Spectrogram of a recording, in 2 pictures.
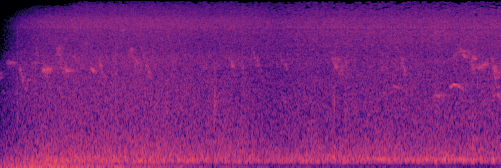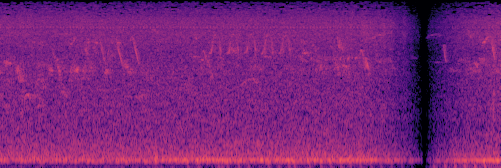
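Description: Quiet outdoor ambience with small birds chirping and twittering in short, scattered calls over a steady low hum. The sound drops out briefly about nine seconds in, then resumes.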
